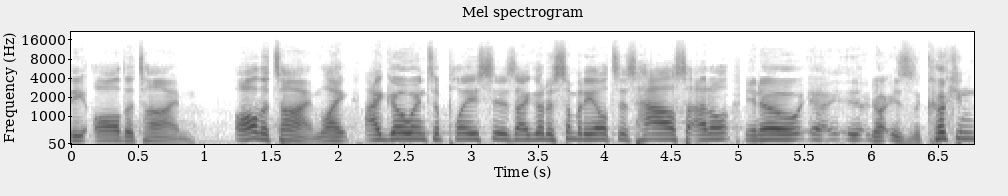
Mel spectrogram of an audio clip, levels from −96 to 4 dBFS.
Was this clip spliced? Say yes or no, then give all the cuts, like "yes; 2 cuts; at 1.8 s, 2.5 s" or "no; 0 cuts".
yes; 3 cuts; at 1.0 s, 2.1 s, 5.0 s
